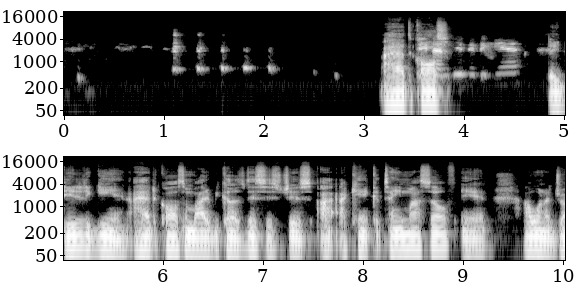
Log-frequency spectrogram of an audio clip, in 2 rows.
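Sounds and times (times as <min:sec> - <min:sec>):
woman laughing through phone: 0:03.6 - 0:03.8.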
